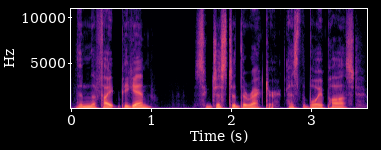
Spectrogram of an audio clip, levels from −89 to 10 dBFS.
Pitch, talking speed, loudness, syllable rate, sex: 90 Hz, 195 wpm, -21 LUFS, 5.7 syllables/s, male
